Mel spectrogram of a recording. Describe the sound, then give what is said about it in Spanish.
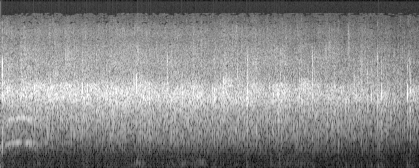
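Sustained applause from a church audience for those baptized the day before fills the room, a dense, steady clatter of many hands clapping at once with no one speaking over it. “Yo, les digo siempre en los bautismos, ayer bautizamos, damos un aplauso a los que bautizamos ayer, gracias a Dios.”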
